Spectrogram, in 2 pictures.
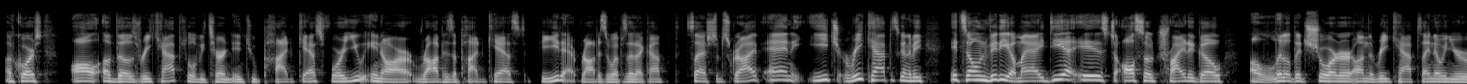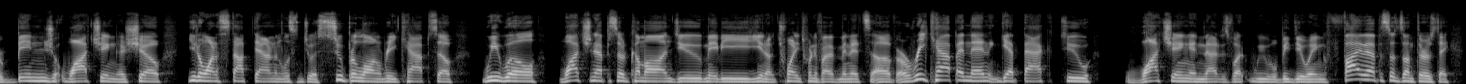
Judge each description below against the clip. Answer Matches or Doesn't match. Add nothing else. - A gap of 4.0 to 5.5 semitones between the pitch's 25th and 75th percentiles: Matches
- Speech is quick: Matches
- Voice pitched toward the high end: Doesn't match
